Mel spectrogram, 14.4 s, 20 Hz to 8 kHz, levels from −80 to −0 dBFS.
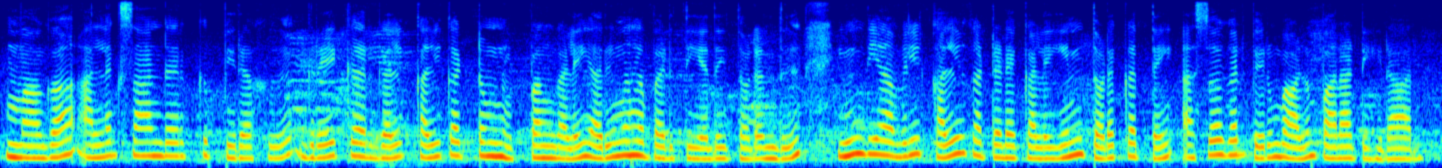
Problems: background conversations at intervals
